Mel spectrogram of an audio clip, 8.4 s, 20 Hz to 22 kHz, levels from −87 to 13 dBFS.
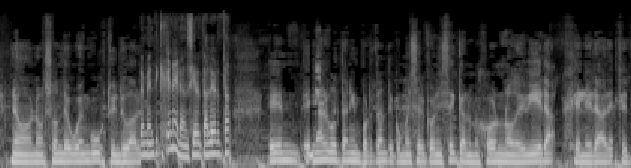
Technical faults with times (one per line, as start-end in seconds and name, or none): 1.87-3.06 section at the wrong speed
4.10-4.27 corrupt frame decoded
8.09-8.23 corrupt frame decoded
